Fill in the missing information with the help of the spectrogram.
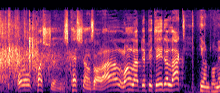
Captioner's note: applause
